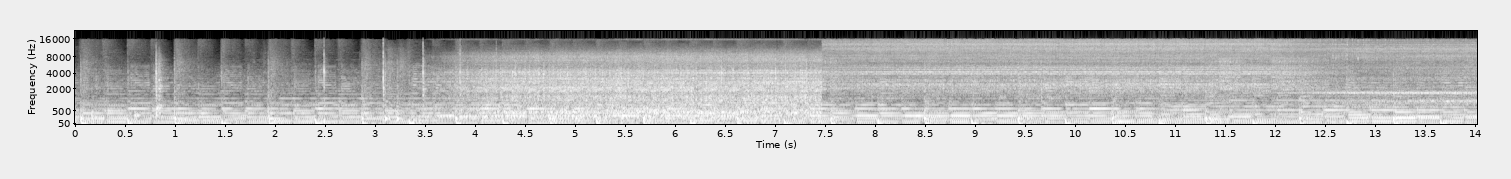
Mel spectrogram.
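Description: Small milling machine cutting into an O1 tool-steel block, a steady machining noise that starts about four seconds in and gets brighter and hissier around halfway, under background music. A run of light clicks comes before the cutting starts.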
